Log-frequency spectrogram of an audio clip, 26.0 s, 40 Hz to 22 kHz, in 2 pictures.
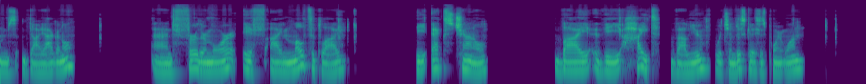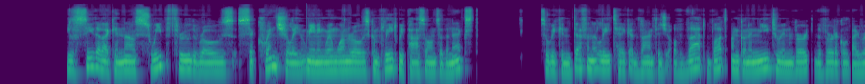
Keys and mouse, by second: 1.7 click, 2.2-2.8 drag, 3.0 click, 3.4 click, 6.3 click, 6.3 q, 7.3 click, 7.7 click, 8.0 click, 10.8 ctrl+c, 12.3 ctrl+v, 12.8 click, 13.7-19.8 shift+drag, 20.9 click, 22.4-25.9 shift+drag.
